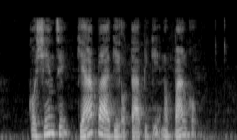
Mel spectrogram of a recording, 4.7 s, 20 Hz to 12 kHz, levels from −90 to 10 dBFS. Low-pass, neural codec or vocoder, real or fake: 7.2 kHz; none; real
